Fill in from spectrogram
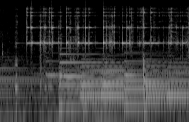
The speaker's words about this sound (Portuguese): Para me provar, bateu com a colher várias vezes no fundo do copo. Recomeçou a mexer metodicamente a beberagem com uma energia redobrada, voltas e mais voltas sem descanso, e o ruído da colher na porta do vidro.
